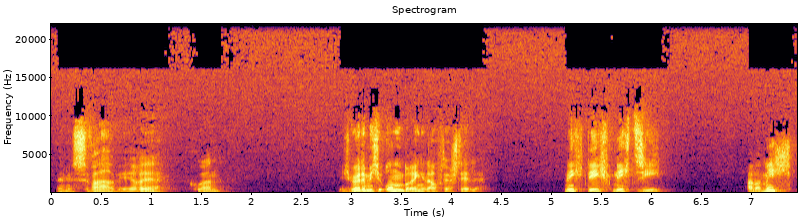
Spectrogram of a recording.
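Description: A man's voice: medium pitch, very animated, unhurried, long pauses, warm tone, husky. A man playing a loyal, anxious young friend in a German radio drama, urgent and pleading in a theatrical way. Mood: shocked, hurt.

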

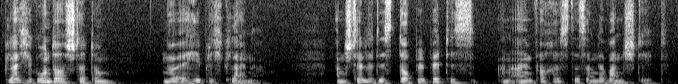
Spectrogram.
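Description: An actor playing a brooding, insistent former magazine editor in a measured, introspective German radio play style. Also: male voice, fairly low pitch, lively intonation. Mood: brooding, observant. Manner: measured, literary, introspective narration.

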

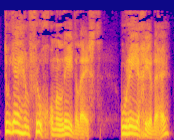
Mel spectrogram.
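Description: Guy doing an old detective in an audiobook, laconic and unhurried, bit of a husky voice, dry sound. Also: a little high, huge pitch swings, darkish tone, no room sound, voice pushed up, full character voice. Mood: pensive, probing. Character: older grey-haired male detective, laconic, unhurried, thoughtful.

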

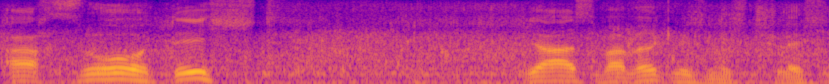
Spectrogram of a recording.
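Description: An actor playing a peace-loving landscape painter, courtly and dryly ironic, in a 1950s radio play. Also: male voice, mid-range voice, very animated, slow. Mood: dry amusement. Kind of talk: 1950s German radio play acting with narration. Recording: noisy 1950s radio drama recording.

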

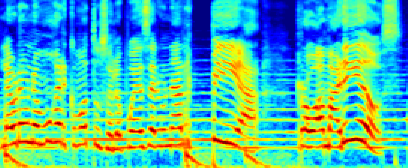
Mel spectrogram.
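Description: A woman's voice: very high voice, normal speed, over music. A woman playing an indignant young ex-girlfriend with a Colombian accent, melodramatic and confrontational, in a radio soap. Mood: outraged. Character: indignant, fiery young ex-girlfriend, quick to accuse. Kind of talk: radio soap opera acting.

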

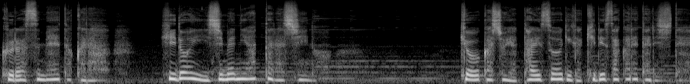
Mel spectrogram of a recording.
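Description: Woman acting a worried elder sister, higher-pitched. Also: brisk, mellow, faint music behind, natural voice. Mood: hesitant, confiding. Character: troubled, caring adult elder sister confiding family history. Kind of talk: audio drama dialogue.

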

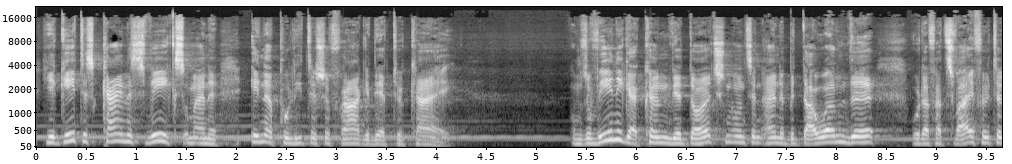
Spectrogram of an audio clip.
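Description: A man in a radio drama playing an earnest German pastor who argues gravely, formally and with emphatic indignation. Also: a little high. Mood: indignant, urgent.

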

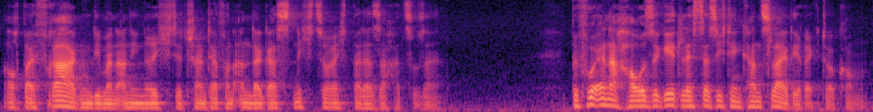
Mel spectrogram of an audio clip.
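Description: Very deep-voiced male narrator. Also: a bit bright. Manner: measured, sober, literary. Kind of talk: scripted narration for radio drama.

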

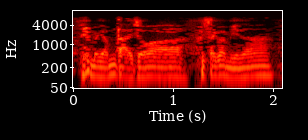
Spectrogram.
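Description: A man's voice: on the low side, level tone, quick pace, a little hiss or hum, close to an everyday voice. An actor with a Hong Kong accent playing a reserved, melancholy young man in a radio drama, in a subdued manner. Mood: guarded, weary. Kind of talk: radio drama acting with reflective monologue. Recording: muffled 1990s radio recording, loud music behind.

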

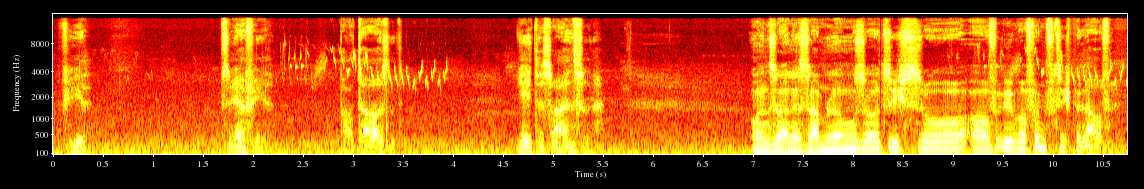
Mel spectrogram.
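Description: An actor in a naturalistic radio play playing a sly, embittered male ex-convict, speaking deliberately and often dropping close to a whisper. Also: mid-range voice, creaky, a little hiss or hum. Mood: coolly confident. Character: scheming, embittered ex-convict man plotting a lucrative burglary.

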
